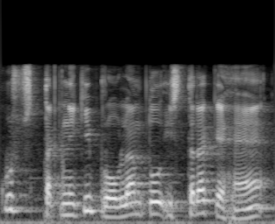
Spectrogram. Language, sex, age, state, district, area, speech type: Hindi, male, 18-30, Bihar, Begusarai, rural, spontaneous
